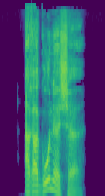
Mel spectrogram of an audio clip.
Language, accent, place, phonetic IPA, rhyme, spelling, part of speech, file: German, Germany, Berlin, [aʁaˈɡoːnɪʃə], -oːnɪʃə, aragonische, adjective, De-aragonische.ogg
- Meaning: inflection of aragonisch: 1. strong/mixed nominative/accusative feminine singular 2. strong nominative/accusative plural 3. weak nominative all-gender singular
